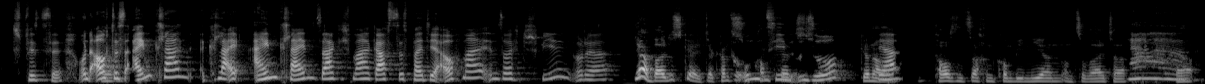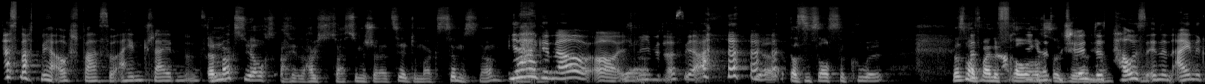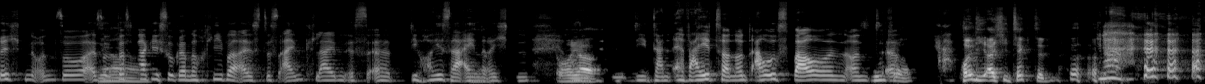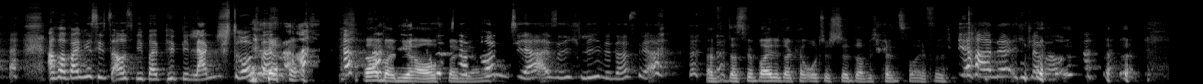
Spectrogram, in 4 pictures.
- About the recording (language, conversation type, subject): German, unstructured, Wie beeinflussen nostalgische Gefühle die Ranglisten klassischer Videospiele?
- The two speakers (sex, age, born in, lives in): female, 40-44, Germany, Germany; male, 35-39, Germany, Germany
- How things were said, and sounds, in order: distorted speech; other background noise; laugh; laugh; laugh; laugh; laughing while speaking: "Ja"; laugh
